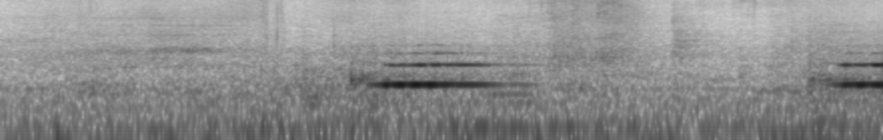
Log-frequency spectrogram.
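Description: A single steady high note, sung or played, held for under a second about two seconds in.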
